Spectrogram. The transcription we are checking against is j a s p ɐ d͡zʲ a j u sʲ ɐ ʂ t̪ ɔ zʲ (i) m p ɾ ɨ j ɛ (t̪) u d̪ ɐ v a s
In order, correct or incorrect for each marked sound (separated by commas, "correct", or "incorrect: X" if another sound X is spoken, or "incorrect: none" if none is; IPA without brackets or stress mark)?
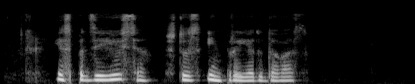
correct, incorrect: d̪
